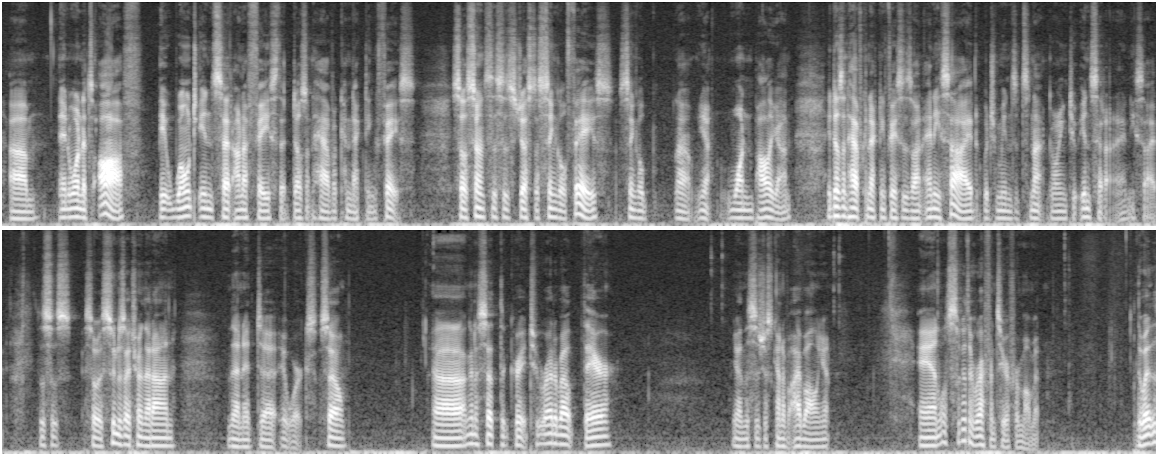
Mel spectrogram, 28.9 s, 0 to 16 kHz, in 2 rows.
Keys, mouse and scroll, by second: 24.8 click, 27.3 click.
